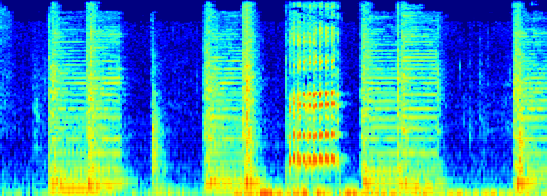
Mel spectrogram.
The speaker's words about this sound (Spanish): Suena un teléfono en la suegra telefonista.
